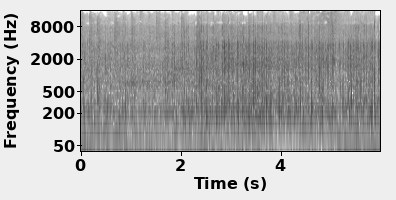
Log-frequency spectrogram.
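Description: Heavy tropical rain falling steadily, a dense hiss of many close drops pattering on wet ground and leaves, growing heavier about two seconds in.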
